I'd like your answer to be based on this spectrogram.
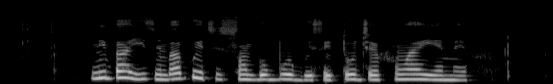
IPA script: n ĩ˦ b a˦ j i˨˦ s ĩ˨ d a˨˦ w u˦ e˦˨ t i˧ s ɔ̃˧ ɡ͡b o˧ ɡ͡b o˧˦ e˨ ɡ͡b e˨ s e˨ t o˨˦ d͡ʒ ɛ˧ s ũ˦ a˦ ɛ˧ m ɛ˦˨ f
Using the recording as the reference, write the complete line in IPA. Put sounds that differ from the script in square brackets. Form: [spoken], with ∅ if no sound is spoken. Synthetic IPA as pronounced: n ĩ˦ b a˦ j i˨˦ [z] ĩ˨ [b] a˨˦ [b] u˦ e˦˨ t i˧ s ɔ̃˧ ɡ͡b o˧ ɡ͡b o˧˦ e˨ ɡ͡b e˨ s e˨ t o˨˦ d͡ʒ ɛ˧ [f] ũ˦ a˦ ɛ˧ m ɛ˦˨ f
